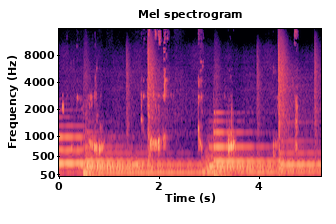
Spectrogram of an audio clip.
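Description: Wine glugs and splashes into a glass in several short bursts over a steady low hum, with no talking.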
